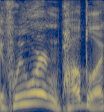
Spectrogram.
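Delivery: jittery, nervous, very high-pitched delivery. Recalling saying something while very nervous: high-pitched voice. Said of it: "I said it in like a mm-hmm. high-pitched voice".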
